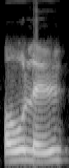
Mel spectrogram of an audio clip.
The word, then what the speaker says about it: Oulu: Oulu, in northern Finland, about 220 kilometres just south of the Arctic Circle.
